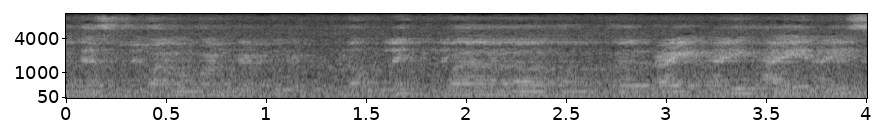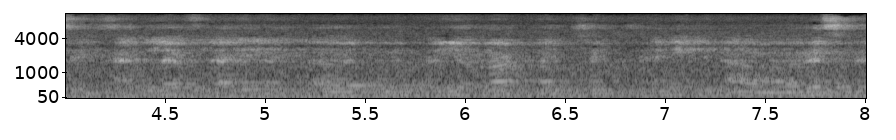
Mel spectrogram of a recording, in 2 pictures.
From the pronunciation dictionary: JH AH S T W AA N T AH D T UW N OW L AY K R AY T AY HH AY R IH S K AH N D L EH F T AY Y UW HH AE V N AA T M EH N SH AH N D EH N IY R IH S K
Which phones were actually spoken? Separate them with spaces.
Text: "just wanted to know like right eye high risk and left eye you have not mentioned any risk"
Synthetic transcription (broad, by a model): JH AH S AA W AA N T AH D T UW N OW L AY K R AY T AY HH AY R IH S AH N D L EH F T AY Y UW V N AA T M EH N S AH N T EH N IY R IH S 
